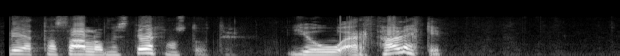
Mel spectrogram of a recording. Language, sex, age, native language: Icelandic, female, 50-59, Icelandic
